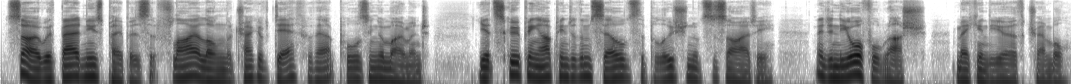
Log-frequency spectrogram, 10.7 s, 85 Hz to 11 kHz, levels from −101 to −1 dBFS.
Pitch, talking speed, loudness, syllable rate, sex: 105 Hz, 185 wpm, -19 LUFS, 5.3 syllables/s, male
